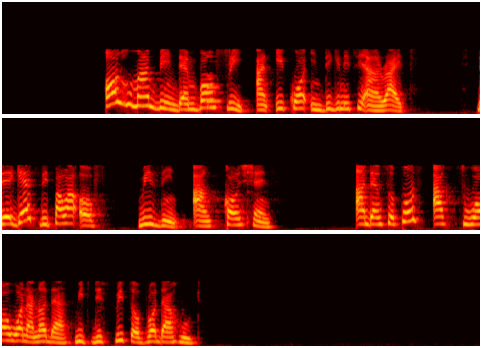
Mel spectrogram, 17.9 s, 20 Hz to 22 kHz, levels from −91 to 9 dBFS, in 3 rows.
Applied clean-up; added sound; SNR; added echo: neural mask model DeepFilterNet 3.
